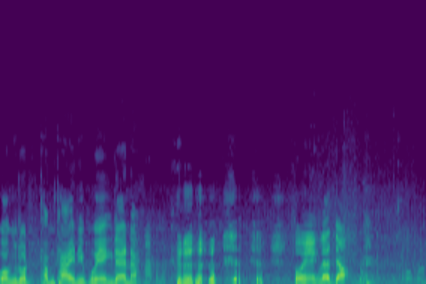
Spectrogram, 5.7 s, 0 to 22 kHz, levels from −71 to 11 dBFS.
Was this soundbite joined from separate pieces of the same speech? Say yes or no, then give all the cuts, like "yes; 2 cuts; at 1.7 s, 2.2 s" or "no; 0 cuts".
no; 0 cuts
